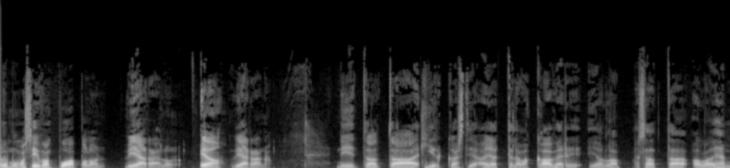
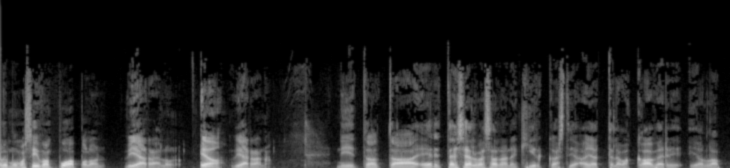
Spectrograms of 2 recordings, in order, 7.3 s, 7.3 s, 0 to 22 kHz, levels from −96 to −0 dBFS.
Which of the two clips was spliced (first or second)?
first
